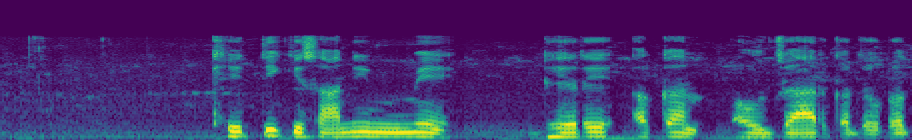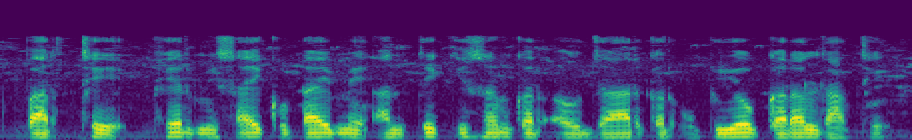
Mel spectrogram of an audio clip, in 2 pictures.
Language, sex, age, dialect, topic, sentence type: Chhattisgarhi, male, 18-24, Northern/Bhandar, agriculture, statement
